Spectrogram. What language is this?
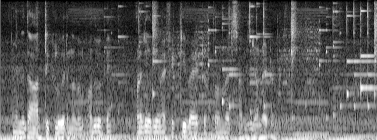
Malayalam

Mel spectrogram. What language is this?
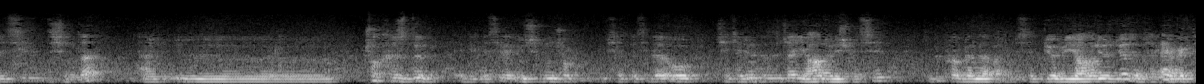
Turkish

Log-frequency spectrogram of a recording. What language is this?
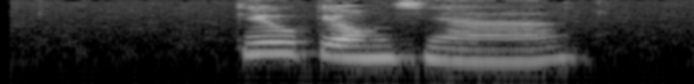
Min Nan Chinese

